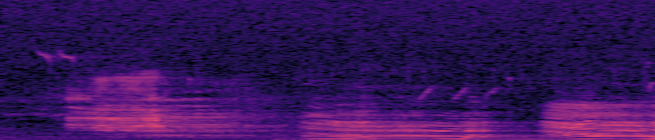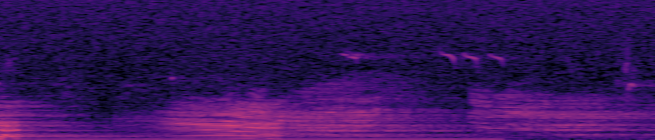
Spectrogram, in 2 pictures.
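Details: Red deer hart roaring in the September rut in forest in Mecklenburg-Vorpommern, Germany; five hoarse, bellowing roars in a row, each about a second long and separated by short pauses, with a low constant hum beneath.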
